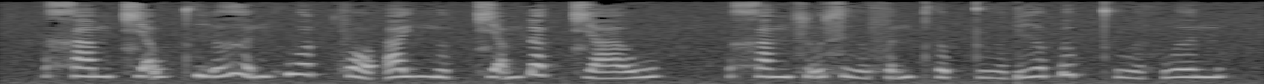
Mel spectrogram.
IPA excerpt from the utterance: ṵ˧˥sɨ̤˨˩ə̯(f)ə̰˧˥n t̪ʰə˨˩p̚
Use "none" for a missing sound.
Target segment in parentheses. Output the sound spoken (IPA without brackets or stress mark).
f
